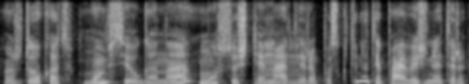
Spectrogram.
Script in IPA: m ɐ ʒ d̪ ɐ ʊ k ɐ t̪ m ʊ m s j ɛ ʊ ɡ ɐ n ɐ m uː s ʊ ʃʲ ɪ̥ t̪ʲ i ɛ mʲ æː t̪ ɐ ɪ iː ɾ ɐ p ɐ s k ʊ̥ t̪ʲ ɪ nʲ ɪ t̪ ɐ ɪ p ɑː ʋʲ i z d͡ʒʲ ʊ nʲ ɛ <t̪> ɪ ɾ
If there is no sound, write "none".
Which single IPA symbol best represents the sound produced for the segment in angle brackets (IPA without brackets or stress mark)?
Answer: t̪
